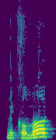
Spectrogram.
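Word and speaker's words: מקומות: So if we have mikomot, okay, mikomot, this is one syllable because vocal schwa goes with the following syllable, mikomot. Me, ko, break, mot. Okay, so it's two syllables. Meko, which is open, and mot, which is closed.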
